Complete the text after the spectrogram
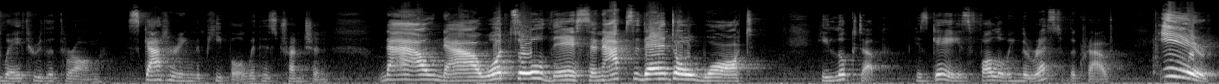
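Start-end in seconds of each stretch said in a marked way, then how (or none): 3.8-7.5 loud, bluff policeman voice; a loud policeman demanding what's going on. Acted. Policeman pushing through the crowd. 11.7-12.2 loud angry higher shout; angry call. A narrator's reading. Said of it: "he called angrily".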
